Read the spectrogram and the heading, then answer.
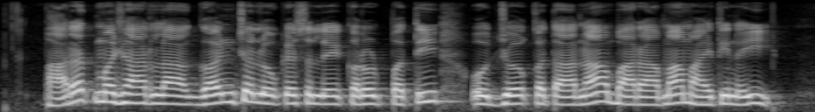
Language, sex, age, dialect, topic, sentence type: Marathi, male, 36-40, Northern Konkan, banking, statement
